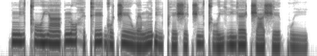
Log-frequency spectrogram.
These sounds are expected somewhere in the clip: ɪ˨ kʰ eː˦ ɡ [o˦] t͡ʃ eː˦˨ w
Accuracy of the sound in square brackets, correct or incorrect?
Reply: incorrect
